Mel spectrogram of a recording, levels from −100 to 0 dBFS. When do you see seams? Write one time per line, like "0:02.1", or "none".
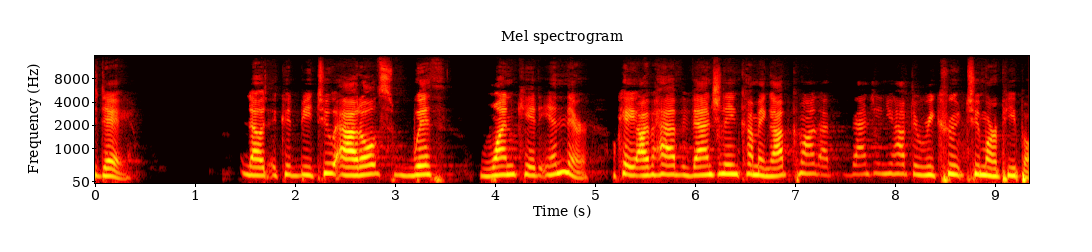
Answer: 0:01.7
0:07.0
